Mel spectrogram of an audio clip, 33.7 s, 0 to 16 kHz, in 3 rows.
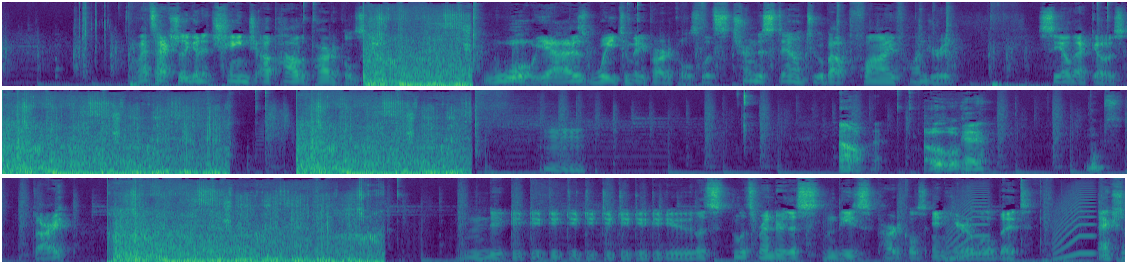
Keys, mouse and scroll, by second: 3.0 click, 3.5 space, 6.2-10.0 drag, 11.0 click, 11.1 space, 13.5 space, 13.8 click, 14.1 space, 20.2 click, 23.4 space, 26.5-32.7 drag.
